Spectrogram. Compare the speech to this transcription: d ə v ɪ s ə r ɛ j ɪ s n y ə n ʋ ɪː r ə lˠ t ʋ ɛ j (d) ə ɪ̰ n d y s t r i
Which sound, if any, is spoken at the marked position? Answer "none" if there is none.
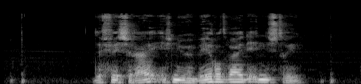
d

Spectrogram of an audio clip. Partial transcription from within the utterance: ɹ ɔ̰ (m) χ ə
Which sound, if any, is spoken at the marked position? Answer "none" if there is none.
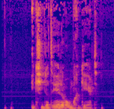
m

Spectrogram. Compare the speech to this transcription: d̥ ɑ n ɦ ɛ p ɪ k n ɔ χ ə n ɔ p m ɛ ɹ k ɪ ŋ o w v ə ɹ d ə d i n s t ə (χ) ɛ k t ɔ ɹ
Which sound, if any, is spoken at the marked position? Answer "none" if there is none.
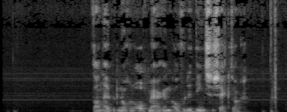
s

